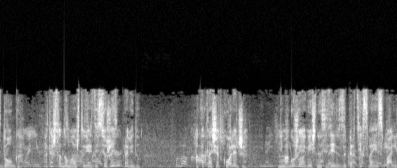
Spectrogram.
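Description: A young woman answers with irritation.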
